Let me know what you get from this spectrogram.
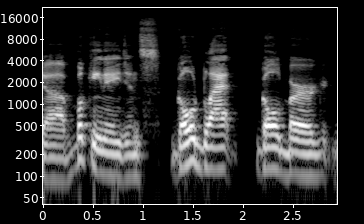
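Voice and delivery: ordinary talk, nothing marked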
